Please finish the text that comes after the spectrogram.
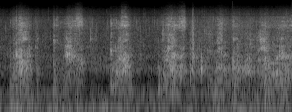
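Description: Fish korma masala with turmeric is stirred in a pan. Close, rhythmic scraping bursts repeat about every half second, with a soft sizzle beneath.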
